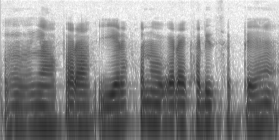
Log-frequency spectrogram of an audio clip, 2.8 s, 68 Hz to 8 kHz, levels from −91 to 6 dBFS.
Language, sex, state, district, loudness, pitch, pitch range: Hindi, male, Chandigarh, Chandigarh, -17 LUFS, 110 Hz, 110-115 Hz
